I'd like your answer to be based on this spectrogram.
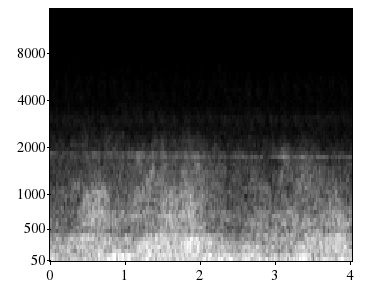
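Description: A fixed-wing airplane arriving or departing on the parallel runways at MSP airport on a winter day gives off a steady, loud, heavy rumble that holds for the whole stretch, with no voices.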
